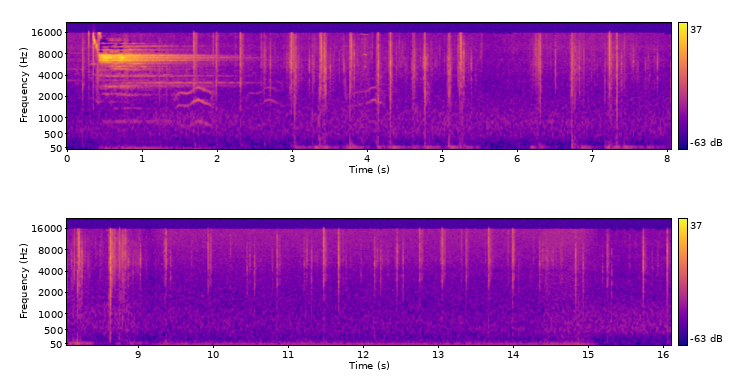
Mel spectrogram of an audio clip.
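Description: Quick light footsteps patter across stone.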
